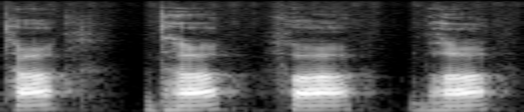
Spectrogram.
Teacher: हवा बाहर की ओर ज्यादा निकल रहा है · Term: महाप्राण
